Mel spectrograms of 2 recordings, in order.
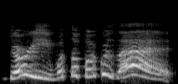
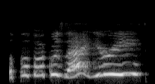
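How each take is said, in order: First: Slow, loud, higher outburst of disbelief; stunned shout. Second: Much higher and louder, ending in a rising yelp on the name; rising disbelieving shout. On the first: Streamer shouting at Yuri over her line, slow stunned yell. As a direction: yell it slowly in real shock. Shocked reaction to a game line. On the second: Streamer yelling again at Yuri, pitch climbing into a shriek. Repeats the outburst, even bigger. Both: Real, not acted.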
